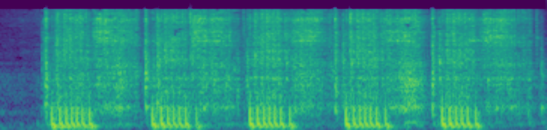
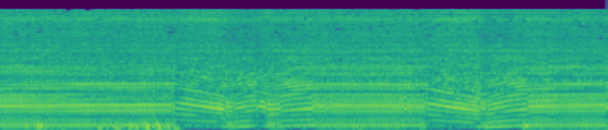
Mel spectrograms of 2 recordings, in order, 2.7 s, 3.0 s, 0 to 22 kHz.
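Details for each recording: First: McCulloch Eager Beaver 2.0 chainsaw, new coil giving big bright spark, carburetor already gone through: five quick rope pulls, each a short whirring spin dying away without firing; no-start finally traced to low compression. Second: McCulloch Eager Beaver 2.0 chainsaw after rebuild, spark arrestor back on, probably warm, run to burn off old gas: crisp two-stroke revving, pitch climbing and falling cleanly, no misfire or bogging; healthy.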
